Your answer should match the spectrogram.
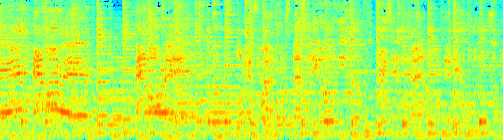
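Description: Bluegrass band playing an instrumental passage on fiddle, mandolin, acoustic guitar and upright bass, with no singing yet. Long sliding notes stand out in the first few seconds, and quicker, shorter notes follow.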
